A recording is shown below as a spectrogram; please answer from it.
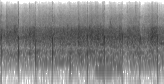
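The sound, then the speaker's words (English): Audience applause for a teacher being honored, brisk and continuous clapping from many people with some sharper individual claps poking through, steady and fairly loud. “A round of applause for Mrs.”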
